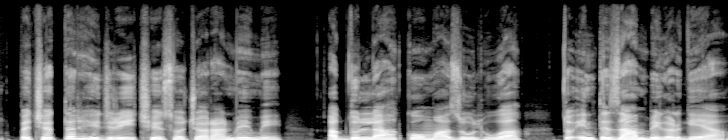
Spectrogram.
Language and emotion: Urdu, neutral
